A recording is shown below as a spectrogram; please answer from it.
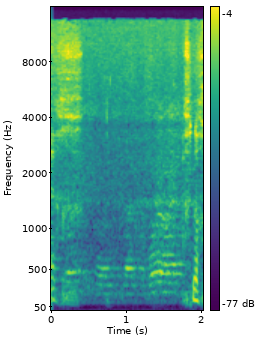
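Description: Speech only: a man's voice speaking at a moderate level, with a louder voice starting right at the end.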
